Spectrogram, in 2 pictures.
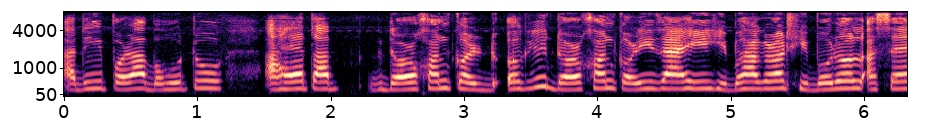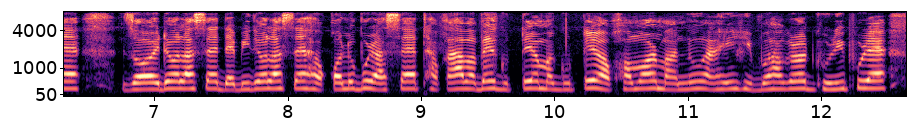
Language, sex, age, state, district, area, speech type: Assamese, female, 18-30, Assam, Sivasagar, rural, spontaneous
